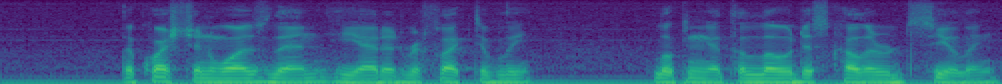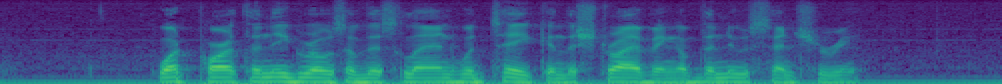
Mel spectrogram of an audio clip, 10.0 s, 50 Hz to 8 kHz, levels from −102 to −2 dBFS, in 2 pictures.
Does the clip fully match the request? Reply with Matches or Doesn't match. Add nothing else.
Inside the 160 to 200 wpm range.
Matches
